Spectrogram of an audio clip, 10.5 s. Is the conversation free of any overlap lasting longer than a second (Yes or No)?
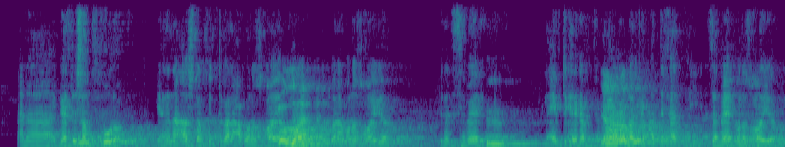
Yes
